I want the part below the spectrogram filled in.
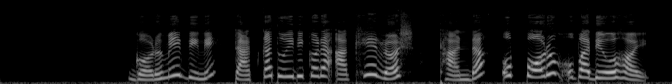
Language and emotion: Bengali, happy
